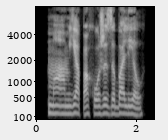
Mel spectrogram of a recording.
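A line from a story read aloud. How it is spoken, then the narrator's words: Child's hoarse guilty wheeze. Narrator (Russian): просипел сын виновато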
